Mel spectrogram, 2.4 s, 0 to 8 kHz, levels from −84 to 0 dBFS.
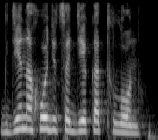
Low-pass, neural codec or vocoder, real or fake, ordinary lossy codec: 7.2 kHz; none; real; Opus, 32 kbps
